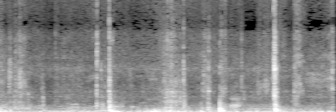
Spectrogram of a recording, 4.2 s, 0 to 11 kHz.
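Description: The side window glass of a 1992 Opel hatchback being moved in its door, with a few sharp clicks and knocks over a low steady rumble.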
